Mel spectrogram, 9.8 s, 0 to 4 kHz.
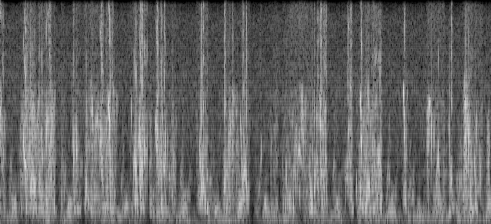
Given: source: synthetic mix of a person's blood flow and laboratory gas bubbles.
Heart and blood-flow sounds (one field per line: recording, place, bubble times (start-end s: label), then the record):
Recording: Doppler ultrasound of blood flow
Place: precordium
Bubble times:
0.00-0.11 s: bubbles
0.38-1.12 s: bubbles
1.20-1.29 s: bubbles
1.43-2.38 s: bubbles
2.58-3.59 s: bubbles
3.91-4.20 s: bubbles
4.43-5.00 s: bubbles
5.18-5.24 s: bubbles
5.38-5.57 s: bubbles
5.62-6.56 s: bubbles
6.87-7.67 s: bubbles
8.03-8.15 s: bubbles
8.51-8.89 s: bubbles
8.95-9.11 s: bubbles
9.23-9.66 s: bubbles
From the record:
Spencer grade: 4 (maximum detectable bubble signal sounding continuously throughout systole and diastole of every cardiac period, and overriding the amplitude of the normal cardiac signals)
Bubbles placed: only in the low amplitude regions of the cardiac cycle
